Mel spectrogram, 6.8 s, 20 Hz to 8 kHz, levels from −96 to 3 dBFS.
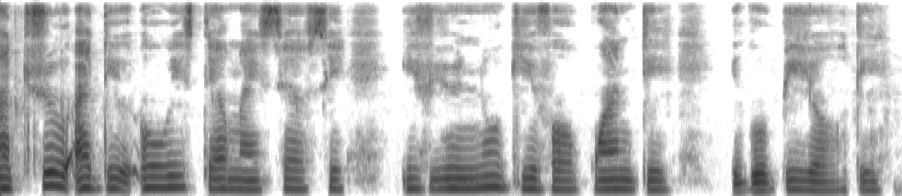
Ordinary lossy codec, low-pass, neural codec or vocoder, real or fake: none; 7.2 kHz; none; real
